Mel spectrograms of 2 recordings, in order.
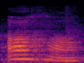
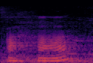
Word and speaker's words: uh-huh: They should have put the stress mark on the second syllable, not the first. It's not uh-huh, it's uh-huh. Uh-huh. And it's also probably nasalized. Uh-huh.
